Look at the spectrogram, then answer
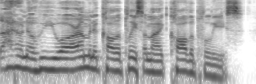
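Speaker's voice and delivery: fast, agitated, indignant, worked-up angry outburst. Retelling how a man reacted after the speaker took his briefcase, mock-angry. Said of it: "the guy was just acted all angry".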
